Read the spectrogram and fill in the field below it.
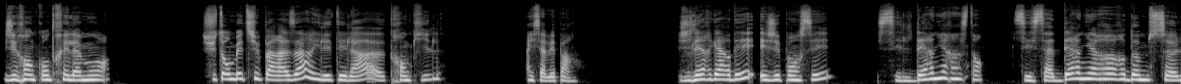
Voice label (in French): Voice over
